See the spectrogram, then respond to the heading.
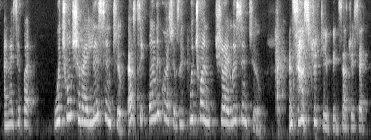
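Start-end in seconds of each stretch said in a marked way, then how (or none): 0.4-2.5 eager question. Retold or imitated. Asking palm reader for guidance. 3.8-5.2 eager question. Retold or imitated. Asking palm reader for guidance.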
